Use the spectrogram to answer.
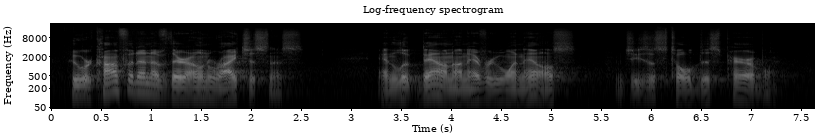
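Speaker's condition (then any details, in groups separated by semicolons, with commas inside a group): No condition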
